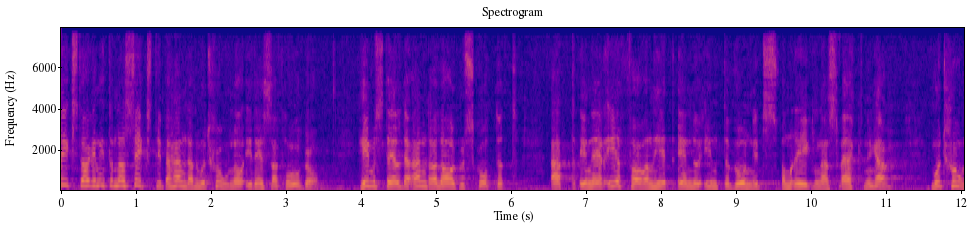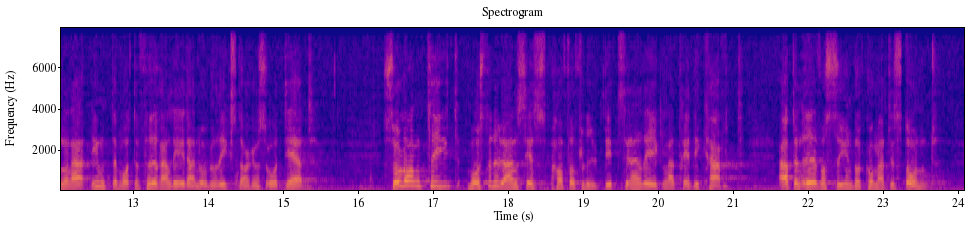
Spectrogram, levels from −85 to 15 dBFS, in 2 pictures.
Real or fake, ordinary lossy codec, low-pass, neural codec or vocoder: fake; none; none; codec, 16 kHz, 8 kbps, FreqCodec, smaller model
